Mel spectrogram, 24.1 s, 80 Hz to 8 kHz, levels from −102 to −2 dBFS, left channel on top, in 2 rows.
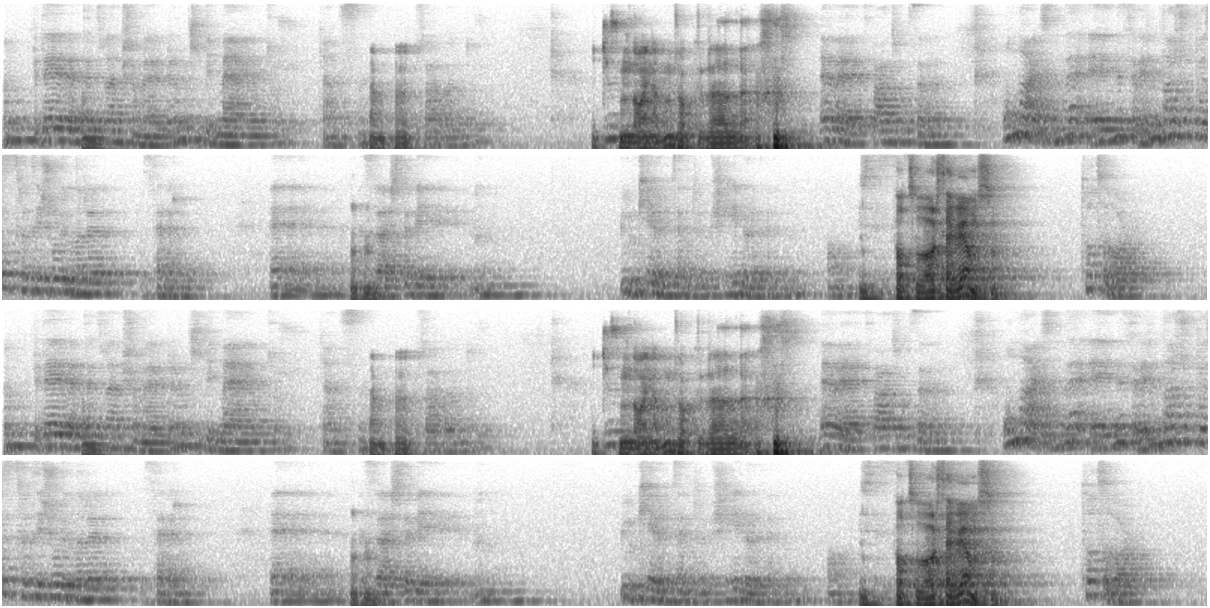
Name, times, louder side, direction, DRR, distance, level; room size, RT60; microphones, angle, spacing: voice 1, 0.0-2.8 3.2-3.8 4.1-4.7 5.5-5.6 6.0-6.8 8.2-13.1 13.6-14.0 14.7-16.5 16.7-17.3 18.2-22.0 22.8-23.4, equal, 30° left, -6 dB, 3.6 m, -40 dB
voice 2, 3.7-4.1 6.2-7.9 15.5-15.8 20.6-20.7 21.0-22.0, left 1 dB, 10° left, 6 dB, 0.4 m, -24 dB
6.6 x 6.5 x 7.2 m, 1.1 s
head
